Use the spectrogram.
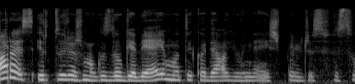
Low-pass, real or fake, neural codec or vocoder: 14.4 kHz; fake; vocoder, 44.1 kHz, 128 mel bands, Pupu-Vocoder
